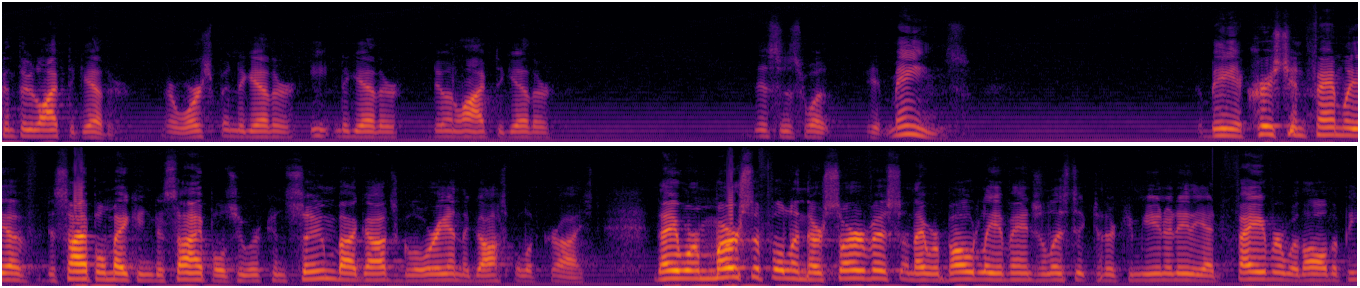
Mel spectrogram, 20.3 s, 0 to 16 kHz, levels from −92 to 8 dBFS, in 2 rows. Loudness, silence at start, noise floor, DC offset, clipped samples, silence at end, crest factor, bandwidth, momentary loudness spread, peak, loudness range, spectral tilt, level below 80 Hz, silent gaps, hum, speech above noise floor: -26 LUFS; 0 s; -61 dBFS; under 0.1%; under 0.1%; 0 s; 22 dB; 13 kHz; 20 LU; -6 dBFS; 17 LU; -6 dB/octave; -64 dBFS; none; 60 Hz at -60 dBFS; 35 dB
